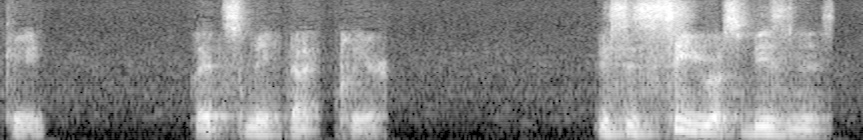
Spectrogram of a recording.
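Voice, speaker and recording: A middle-aged man with a Jamaican accent giving advice in an interview, speaking emphatically and deliberately and often checking in with "okay?". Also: mid-range voice, mellow. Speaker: interview guest, former air traffic controller.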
